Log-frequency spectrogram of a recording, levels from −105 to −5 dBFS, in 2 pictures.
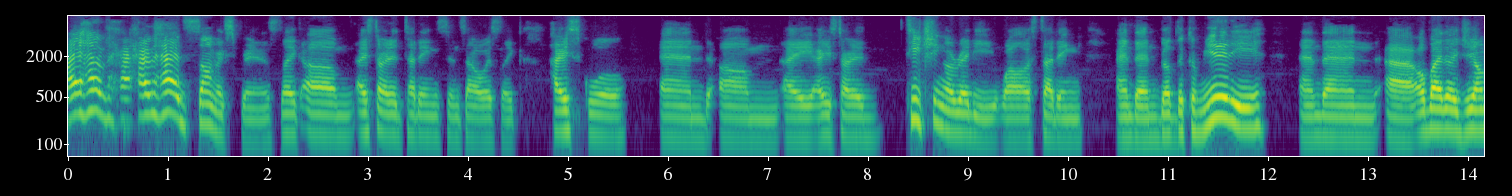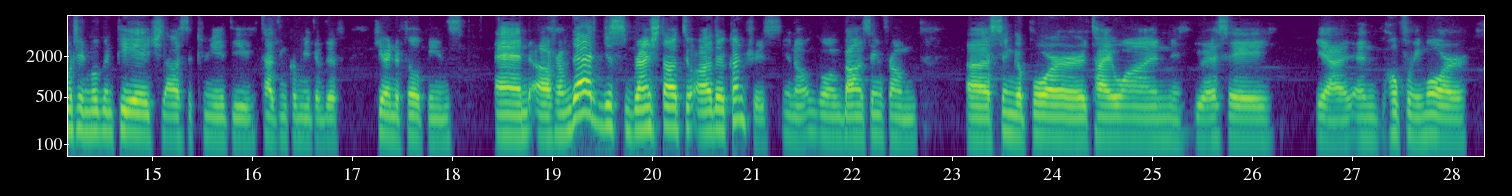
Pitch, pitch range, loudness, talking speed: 130 Hz, 125-150 Hz, -23 LUFS, 165 wpm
